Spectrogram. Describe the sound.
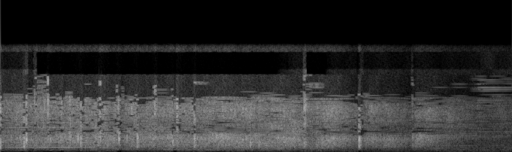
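Applause from a concert audience for the sound mixer running the show: steady, even clapping from many hands, moderately loud throughout, with a few sharper individual claps standing out.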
